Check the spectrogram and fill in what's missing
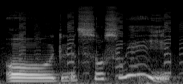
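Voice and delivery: high, very slow, squeaky falsetto; mock touched squeal. A gamer swooning at the flower, high and slow.

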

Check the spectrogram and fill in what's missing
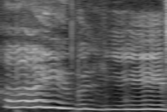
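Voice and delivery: slow airy declaration; mock angelic. Dolly's angel blessing the wife, slow and airy. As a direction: intone it like a gentle angel. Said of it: "she's like".

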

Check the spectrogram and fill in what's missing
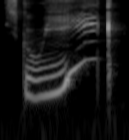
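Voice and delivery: drawn-out rising creak on the word; squeaking gate. A narrator's reading. Sam opens the gate, word voiced as a squeak. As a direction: stretch the word like a rusty hinge. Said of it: "the gate squeaked open".

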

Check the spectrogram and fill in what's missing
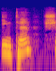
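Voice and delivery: Intention drawn out very slowly, ending in a clear shun sound; intention pronounced. Shown as a demonstration. (Intention را خیلی کشیده بگو و آخرش را شن تلفظ کن)

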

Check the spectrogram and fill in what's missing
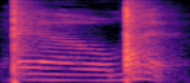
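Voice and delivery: loud "Pencil" in two beats; clapped syllables. Shown as a demonstration. Teacher clapping a household word with pupils. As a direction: clap out "Pencil" with strong beats. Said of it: "Ready? Go".

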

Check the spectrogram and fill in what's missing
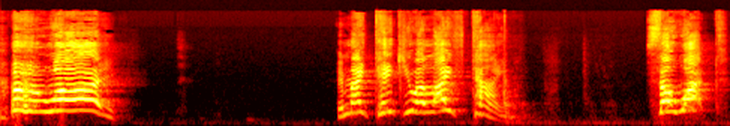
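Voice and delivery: squeaky falsetto; high-pitched whiny voice; high mock voice. Voicing people brushing it off.

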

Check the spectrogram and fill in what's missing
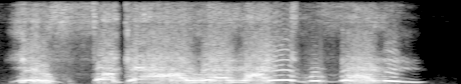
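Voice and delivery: very high, loud acted shriek; tearful outburst. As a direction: shriek through mock tears at a betrayal. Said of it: "I was crying. I was crying".

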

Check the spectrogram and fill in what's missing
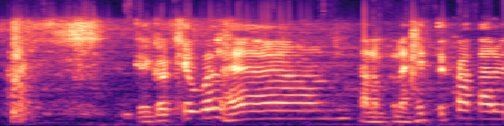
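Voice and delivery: menacing vow. Real, not acted. Vows to kill boss.

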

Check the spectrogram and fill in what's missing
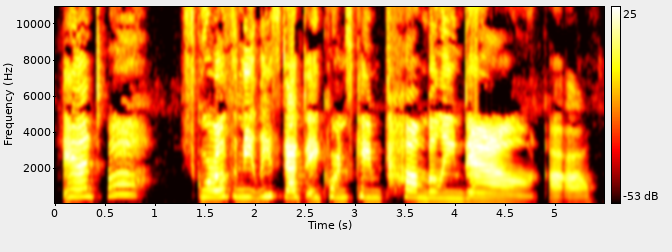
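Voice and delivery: slowed gasping disaster voice; mock-alarmed uh-oh; dramatic dismay. Acorns tumble dramatically.

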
